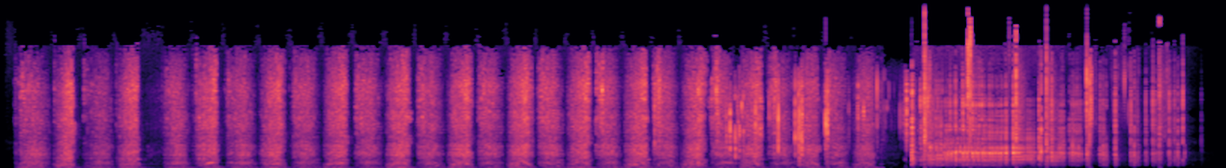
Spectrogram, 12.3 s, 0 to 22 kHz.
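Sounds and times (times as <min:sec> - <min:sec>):
hand saw sawing a tree: 0:00.1 - 0:09.1
felled tree falling: 0:06.8 - 0:11.9.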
